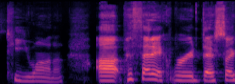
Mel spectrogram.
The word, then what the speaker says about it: Tijuana: Moana Tijuana okay so Jays are not pronounced like J's no they're like yeah yeah okay so it's Tijuana uh pathetic rude they're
